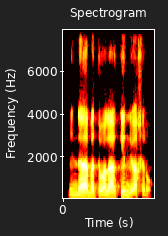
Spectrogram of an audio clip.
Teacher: Walakin idgham bi gunnah ditahan 2 rakaat. Jangan lupa bi gunnah itu masuk ke hidung.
